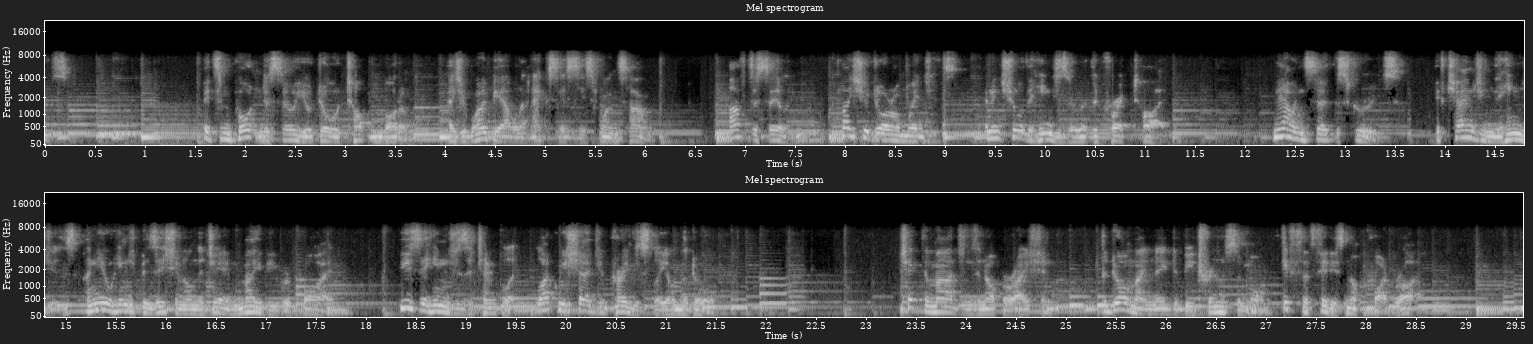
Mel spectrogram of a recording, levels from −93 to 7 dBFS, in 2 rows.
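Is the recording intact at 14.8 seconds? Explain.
No. At 14.8 seconds, as everywhere else in the clip, there is gain pumping: the level keeps lurching, ducking down under each loud sound by around 15 dB, leaving loud and soft parts squashed close together. The likely cause is input gain set far too high, with a fast limiter or compressor clamping down on every loud moment. The call processing's upper limit of 8 kHz is a normal band limit, not a fault.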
